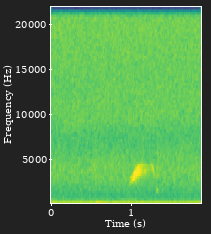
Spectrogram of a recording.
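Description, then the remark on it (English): A wild bird, lured in by 5-3 and flying from the bottom of a hollow through fog, gives one short, high, rising chirp with a tiny trailing note, faint over a steady low hum and background hiss. No one speaks. “So recording, 5-3's lured in some wild birds, flying from the bottom of the hollow, through the fog.”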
